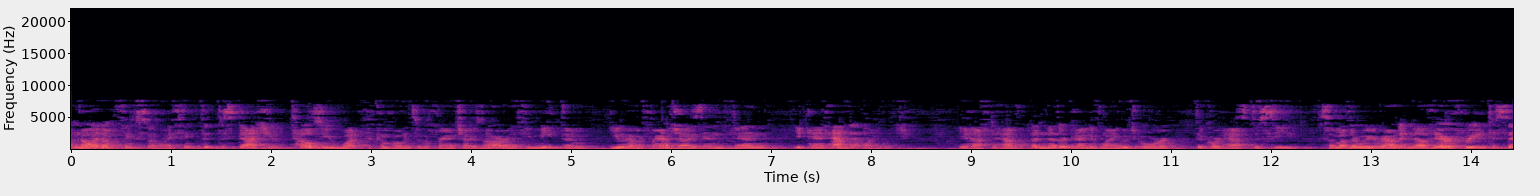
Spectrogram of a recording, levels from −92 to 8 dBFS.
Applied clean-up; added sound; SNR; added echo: none; none; none; reverberation time 0.6 s.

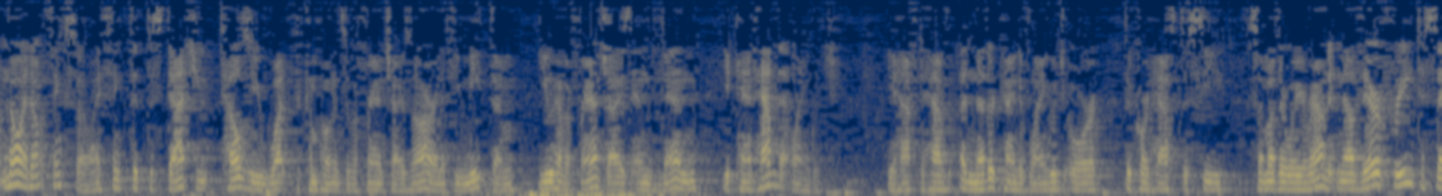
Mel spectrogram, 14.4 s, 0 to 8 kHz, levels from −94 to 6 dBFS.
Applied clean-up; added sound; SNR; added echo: none; none; none; none.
